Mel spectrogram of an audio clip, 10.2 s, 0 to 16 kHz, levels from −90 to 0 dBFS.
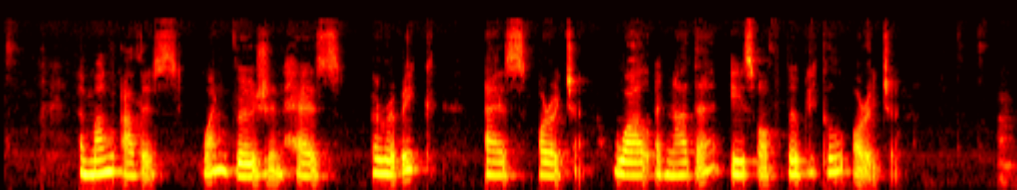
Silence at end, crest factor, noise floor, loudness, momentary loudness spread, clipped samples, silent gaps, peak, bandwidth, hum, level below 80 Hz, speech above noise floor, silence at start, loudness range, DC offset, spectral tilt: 0.1 s; 18 dB; -70 dBFS; -25 LUFS; 13 LU; under 0.1%; none; -8 dBFS; 11.5 kHz; none; -66 dBFS; 46 dB; 0.8 s; 3 LU; under 0.1%; -5.5 dB/octave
